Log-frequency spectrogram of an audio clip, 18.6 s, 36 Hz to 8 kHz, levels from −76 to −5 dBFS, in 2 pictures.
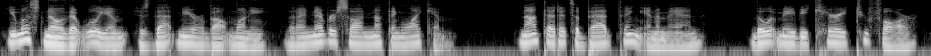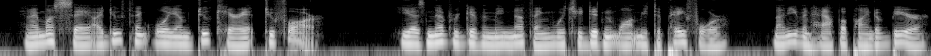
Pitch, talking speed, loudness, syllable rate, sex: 115 Hz, 215 wpm, -20 LUFS, 5.0 syllables/s, male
